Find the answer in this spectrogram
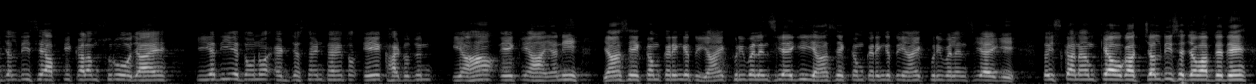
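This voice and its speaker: A man teaching chemistry in a live online class, explaining step by step and urging students to answer quickly in the chat. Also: high-pitched, a bit bright, smooth. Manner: explains step by step, often asks "right?".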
